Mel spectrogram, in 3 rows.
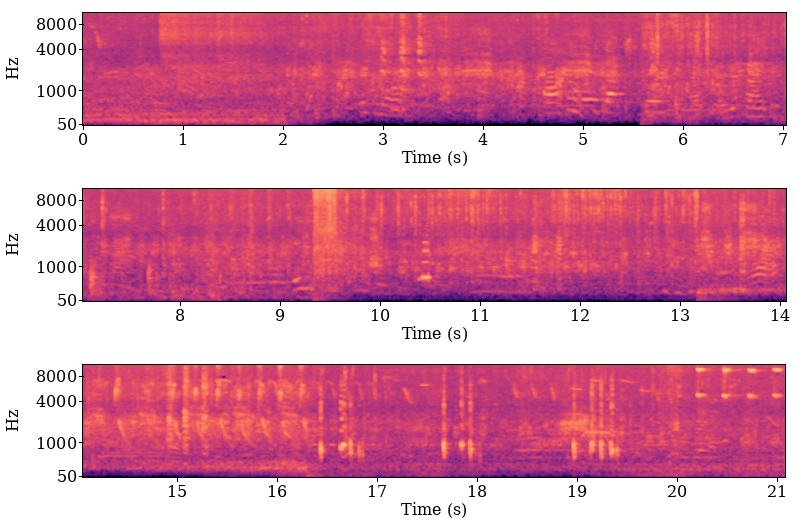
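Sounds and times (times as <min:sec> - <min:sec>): ducks quacking: 0:00.0 - 0:21.0
geese honking: 0:01.9 - 0:09.3, 0:10.0 - 0:21.0.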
